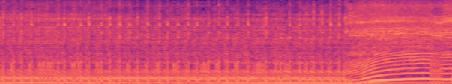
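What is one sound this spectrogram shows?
A chainsaw idles with a rapid, chugging putter.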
